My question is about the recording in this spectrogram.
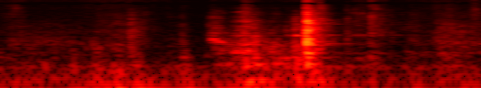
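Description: Faint handling noise: a few soft knocks and rustles as things are moved about on the work table.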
